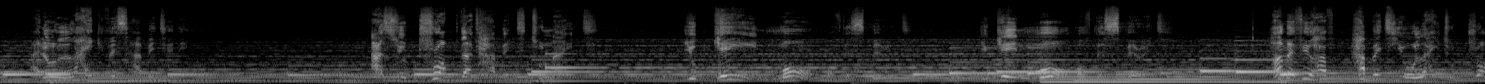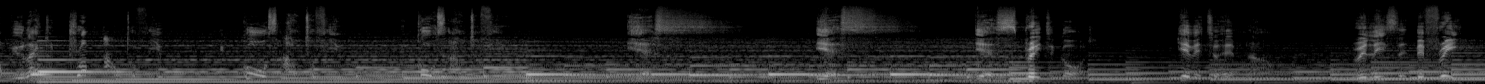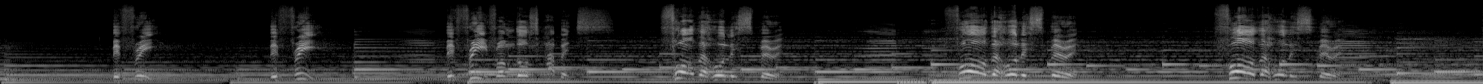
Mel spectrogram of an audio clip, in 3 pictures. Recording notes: at the Jesus Encounter Service - First Love Church, Birmingham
